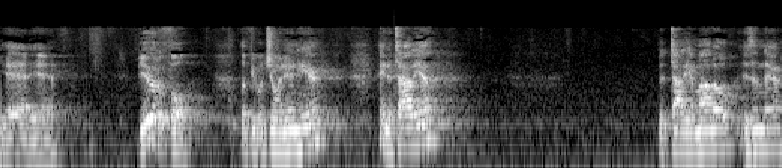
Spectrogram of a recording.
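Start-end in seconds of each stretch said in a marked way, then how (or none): 5.1-10.4 name pronounced with an Italian accent. Greeting someone who is in the chat, saying a name in Italian accent. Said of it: "I say it with the Italian accent".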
